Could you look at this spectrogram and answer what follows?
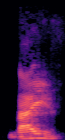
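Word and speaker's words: knife: তারপরে দেখো এখানে নাইফ। নাইফ। এই খেইটা সাইলেন্ট হয়ে গেছে। এই লাস্টে কি আছে?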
